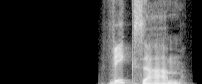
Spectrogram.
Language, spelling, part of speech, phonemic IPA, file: German, wegsam, adjective, /ˈveːkzaːm/, De-wegsam.ogg
- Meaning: passable, accessible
